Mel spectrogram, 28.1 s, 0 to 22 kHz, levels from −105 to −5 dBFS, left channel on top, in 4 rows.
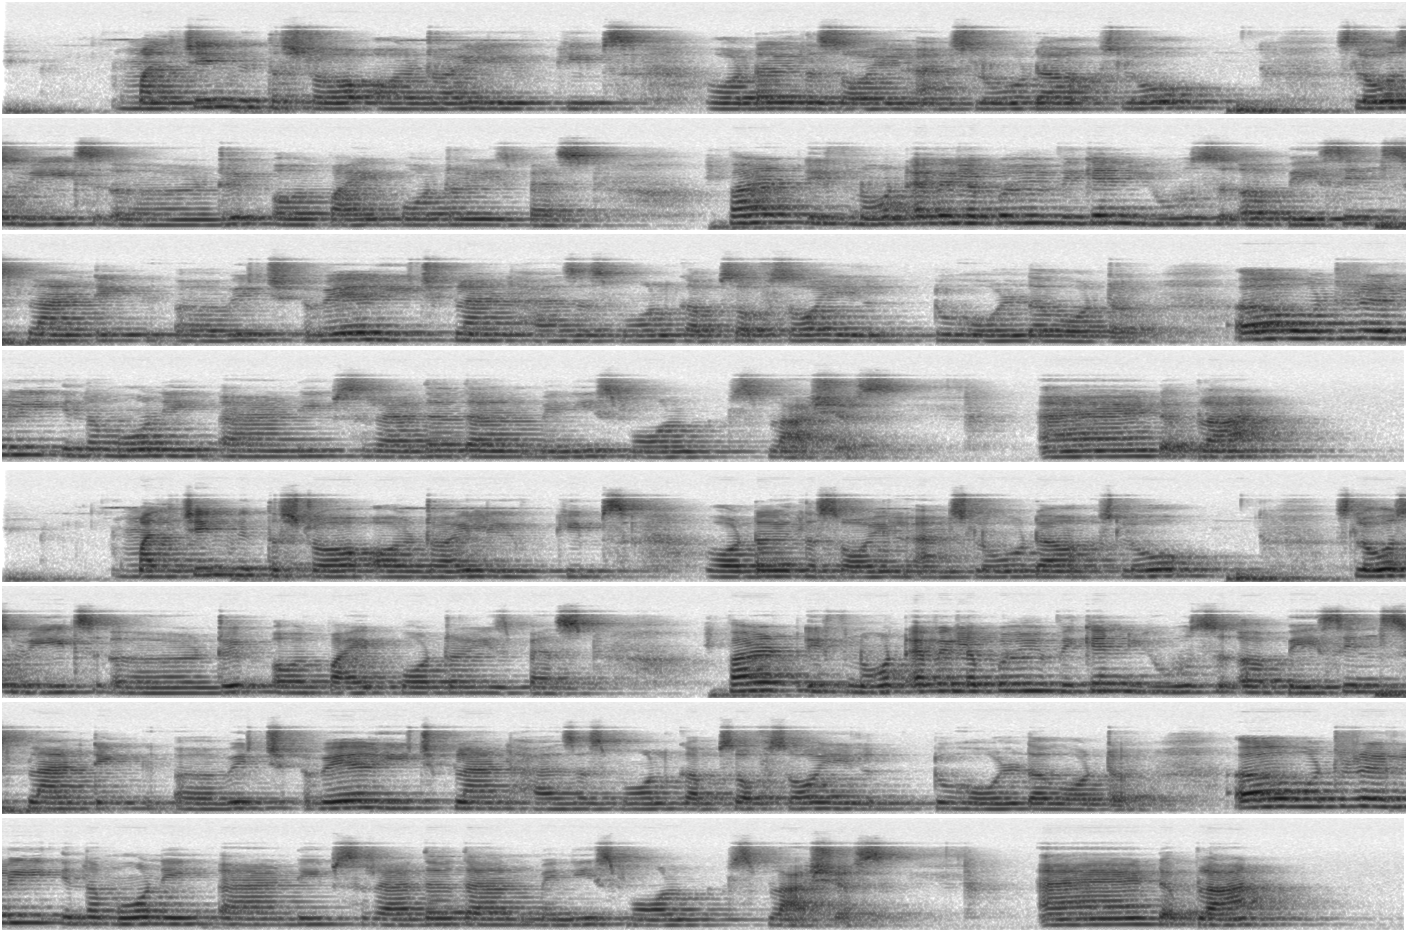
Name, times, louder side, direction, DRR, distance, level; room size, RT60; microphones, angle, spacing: voice 1, 0.5-10.4 10.6-18.4 18.7-25.5 25.9-26.0 26.2-27.3, right 2 dB, 60° right, 2 dB, 1.4 m, -27 dB
15.0 x 5.2 x 2.8 m, 0.85 s
head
